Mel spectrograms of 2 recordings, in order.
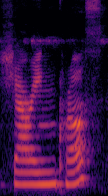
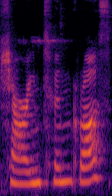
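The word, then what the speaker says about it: Charing Cross: the time such as there's this like the um Station in London called sharing cross I always call it sharington cross and they always say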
